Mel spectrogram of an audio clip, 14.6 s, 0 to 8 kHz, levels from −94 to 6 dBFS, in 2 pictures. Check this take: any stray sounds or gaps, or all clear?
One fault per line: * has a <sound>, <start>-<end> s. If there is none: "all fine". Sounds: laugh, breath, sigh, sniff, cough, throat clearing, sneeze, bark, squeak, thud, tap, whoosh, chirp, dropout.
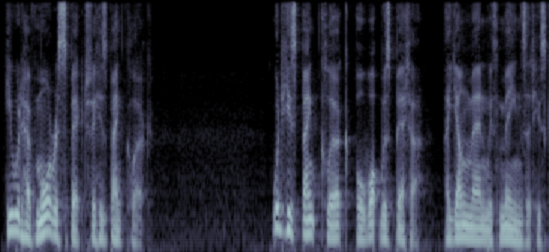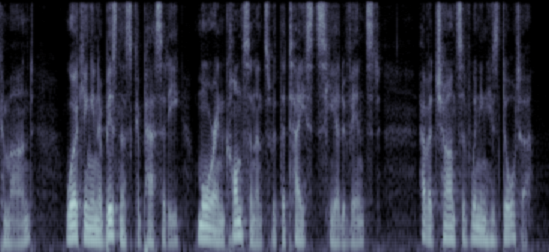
all fine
